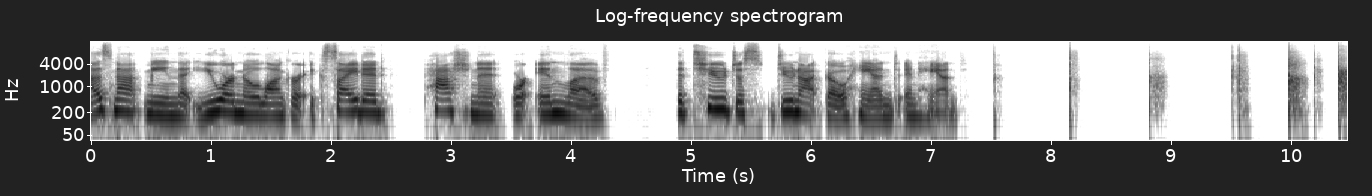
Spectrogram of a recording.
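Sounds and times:
speech: 0.0s - 7.4s
slow hand clapping: 8.2s - 10.4s.

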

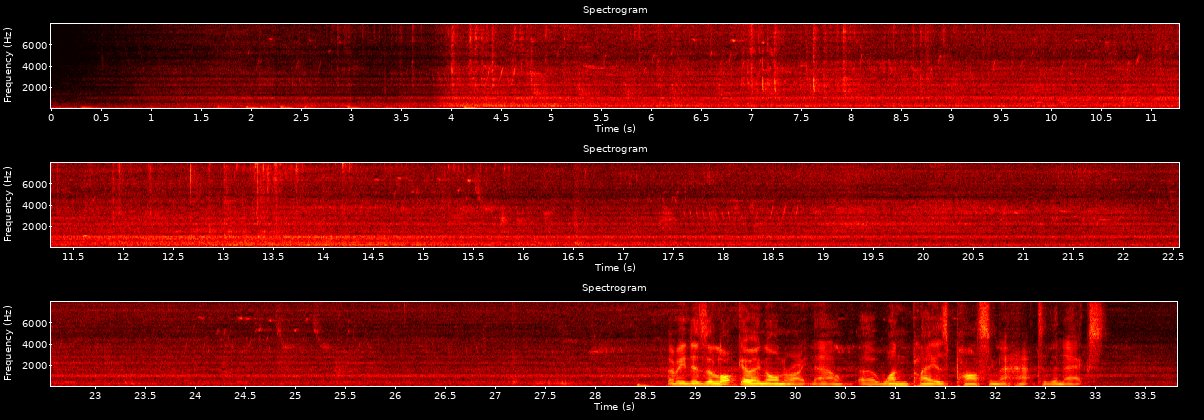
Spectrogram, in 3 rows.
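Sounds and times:
airy noise at an English village cricket match: 0.0s - 33.8s
faint scattered knocks at an English village cricket match: 0.3s - 4.9s
speech: 28.7s - 33.2s.

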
